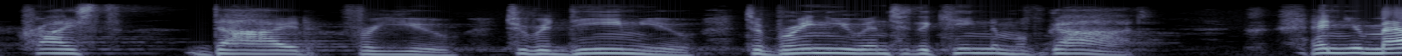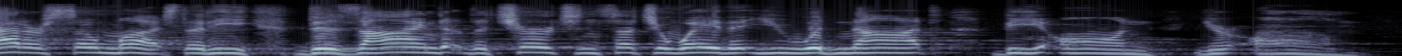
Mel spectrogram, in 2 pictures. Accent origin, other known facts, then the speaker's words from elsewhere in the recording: Southern United States, United States; I'm from the South, it's the Bible Belt, and there are people down there who think that every time the door swings open, their bottoms need to be in the seats.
